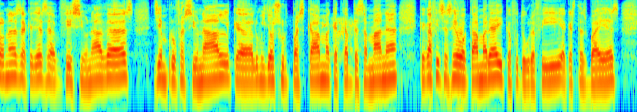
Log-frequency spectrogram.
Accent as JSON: {"language": "Catalan", "town": "Ibiza", "region": "Balearic Islands", "country": "Spain", "said": "nosaltres, com a eivissencs que som, hi participarem també"}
